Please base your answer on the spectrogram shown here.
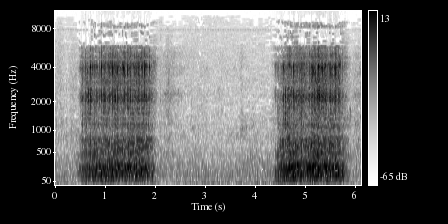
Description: Dad sleeping on a couch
